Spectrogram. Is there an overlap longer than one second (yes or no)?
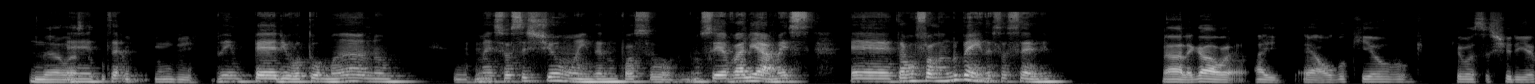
no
